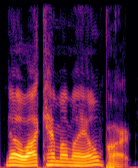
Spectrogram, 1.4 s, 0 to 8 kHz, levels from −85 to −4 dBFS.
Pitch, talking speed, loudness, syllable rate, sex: 150 Hz, 305 wpm, -15 LUFS, 5.7 syllables/s, male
